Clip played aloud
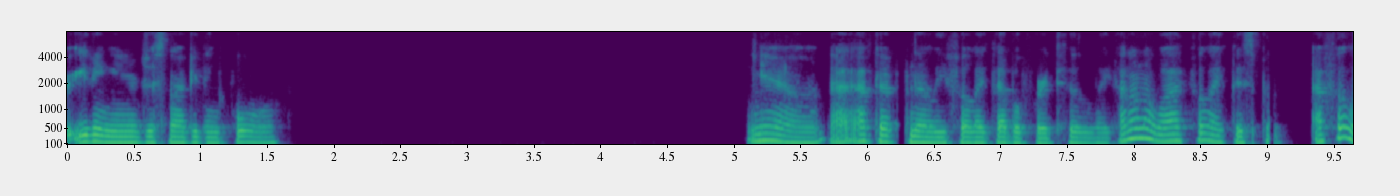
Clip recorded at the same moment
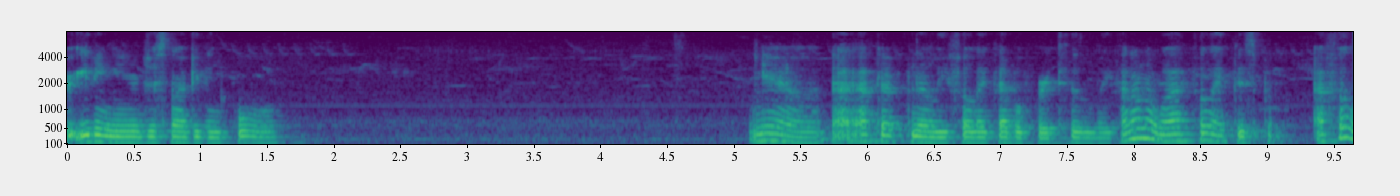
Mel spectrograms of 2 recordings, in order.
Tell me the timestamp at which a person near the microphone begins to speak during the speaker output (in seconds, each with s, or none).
none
